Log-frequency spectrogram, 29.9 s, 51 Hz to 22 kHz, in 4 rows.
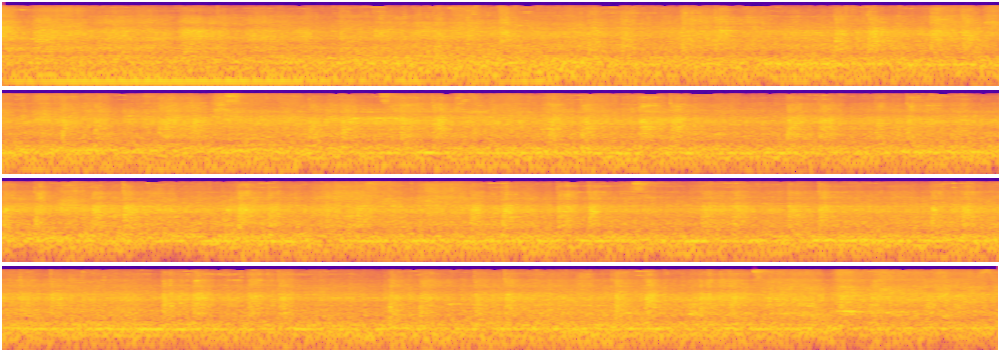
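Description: Freight train of tank wagons rolling past at close range: wheels clattering over rail joints in a steady stream of clicks, with a steady drone underneath. A low engine hum from the passing class 661 diesel locomotive dies away in the first few seconds.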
